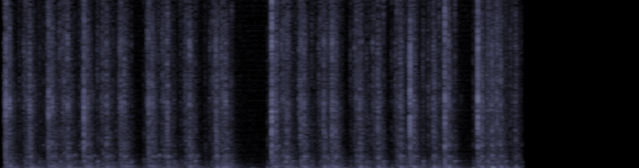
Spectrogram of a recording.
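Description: Typewriter keys clacking in a rapid run, with a short break about halfway through; the typing stops abruptly about five seconds in.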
